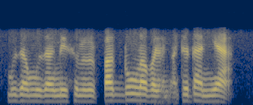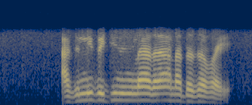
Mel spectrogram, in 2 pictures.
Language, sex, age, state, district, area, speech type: Bodo, female, 30-45, Assam, Baksa, rural, conversation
